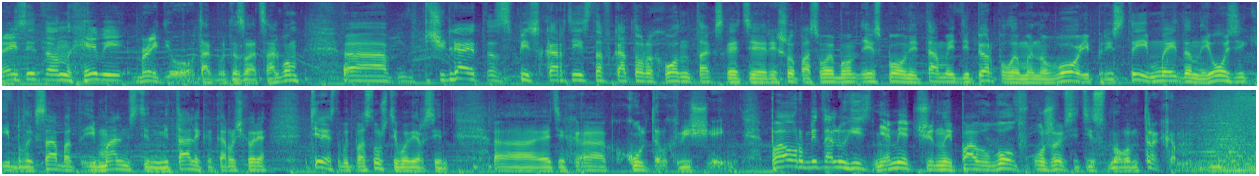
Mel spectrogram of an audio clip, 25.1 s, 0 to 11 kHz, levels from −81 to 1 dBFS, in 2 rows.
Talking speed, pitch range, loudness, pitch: 145 wpm, 100-140 Hz, -15 LUFS, 120 Hz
